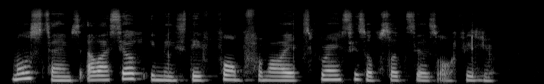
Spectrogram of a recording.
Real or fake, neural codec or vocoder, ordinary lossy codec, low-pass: fake; codec, 44.1 kHz, 3.4 kbps, Pupu-Codec; none; 14.4 kHz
